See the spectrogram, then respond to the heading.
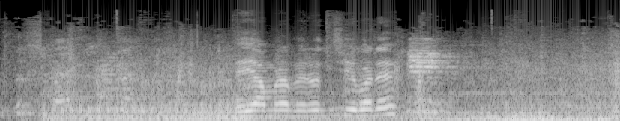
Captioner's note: car horn blows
